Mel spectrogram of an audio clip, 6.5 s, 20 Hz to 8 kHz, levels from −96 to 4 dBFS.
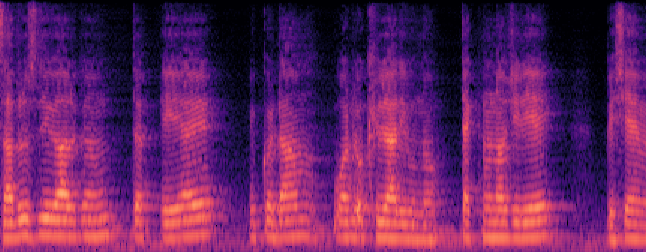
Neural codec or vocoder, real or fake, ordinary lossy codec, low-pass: codec, 16 kHz, 0.4 kbps, LongCat-Audio-Codec; fake; none; none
